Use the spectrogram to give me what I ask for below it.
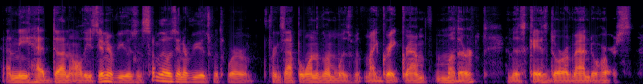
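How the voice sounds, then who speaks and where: A man's voice: low-pitched, fast, warm tone, no echo. A man from Puerto Rico talking as a guest historian in an interview, reflective, with many fillers and asides. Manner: reflective, uses fillers and "right?". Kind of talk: casual interview talk.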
